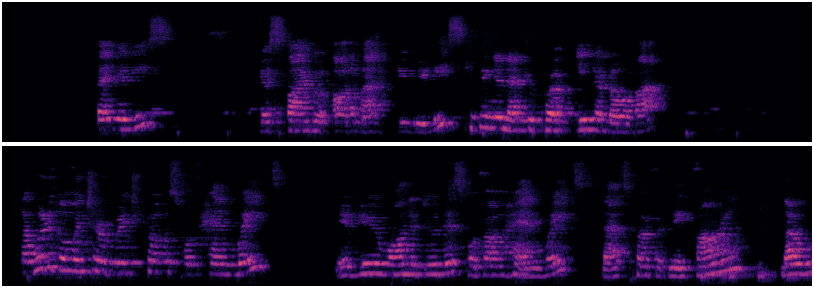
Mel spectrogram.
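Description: A woman talks calmly, as if instructing, close to a microphone.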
